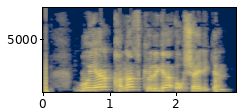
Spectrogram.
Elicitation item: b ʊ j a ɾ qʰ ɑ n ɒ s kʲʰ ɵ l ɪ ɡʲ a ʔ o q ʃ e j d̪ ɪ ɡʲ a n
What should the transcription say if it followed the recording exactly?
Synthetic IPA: b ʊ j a ɾ qʰ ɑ n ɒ s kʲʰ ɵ l ɪ ɡʲ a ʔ o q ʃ a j d̪ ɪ kʲ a n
